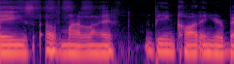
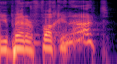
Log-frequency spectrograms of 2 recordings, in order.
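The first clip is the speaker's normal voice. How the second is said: loud, raised-pitch threat; angry dad; 6 semitones higher, 8 dB louder than usual. Retold or imitated. Dad warns son off drinking on the pod, angry and loud. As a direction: imitate a dad laying down the law.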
